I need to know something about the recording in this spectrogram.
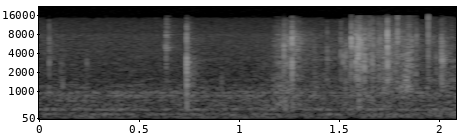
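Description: Clear plastic outer sleeve of a vinyl LP crinkling faintly as it is handled, in a few short scattered crackles.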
